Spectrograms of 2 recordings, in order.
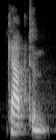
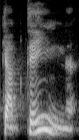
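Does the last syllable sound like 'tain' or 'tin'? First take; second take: tin; tain. First: The last syllable has a reduced 'in' vowel. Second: The last syllable has a full 'ain' vowel. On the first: The speaker calls it right. "It's just captain, not attain" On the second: The speaker calls it wrong. "It's not captain"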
